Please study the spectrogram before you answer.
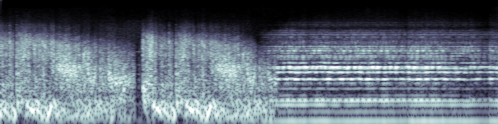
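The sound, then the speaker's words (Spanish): A rifle is fired blindly by a trembling, anxious shooter. One sharp crack cuts through a dense, noisy wash, and sustained musical tones follow. “Hugo Branco dispara a ciegas, con pulso tembloroso y angustiado.”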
